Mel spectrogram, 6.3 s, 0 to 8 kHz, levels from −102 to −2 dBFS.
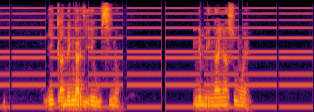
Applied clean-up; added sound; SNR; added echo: none; Alarm; 10 dB; none.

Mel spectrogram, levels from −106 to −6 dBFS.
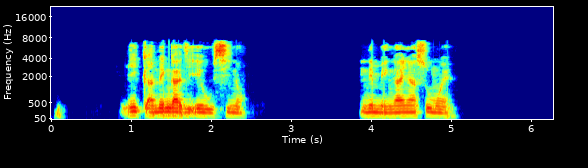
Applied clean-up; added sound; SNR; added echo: neural mask model Resemble Enhance denoiser.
